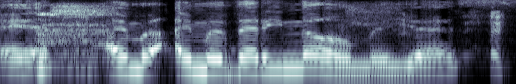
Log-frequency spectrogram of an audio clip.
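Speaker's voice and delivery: loud, very high-pitched fake Italian accent. Playing a new head chef in a joking bit, in a fake Italian accent. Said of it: "Do a fake Italian accent".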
